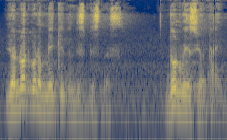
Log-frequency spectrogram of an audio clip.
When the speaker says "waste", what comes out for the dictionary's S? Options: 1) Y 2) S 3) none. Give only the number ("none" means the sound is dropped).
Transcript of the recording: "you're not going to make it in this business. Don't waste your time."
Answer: 2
